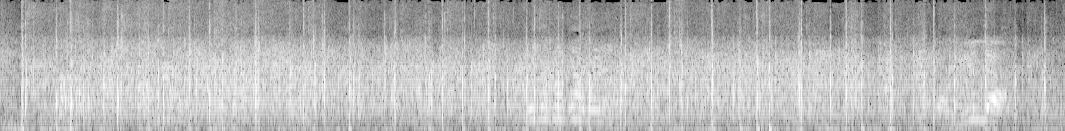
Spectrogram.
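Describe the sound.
A crowd claps steadily for the full stretch, a dense, continuous patter of many hands at an even loudness, with faint voices calling out beneath it.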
